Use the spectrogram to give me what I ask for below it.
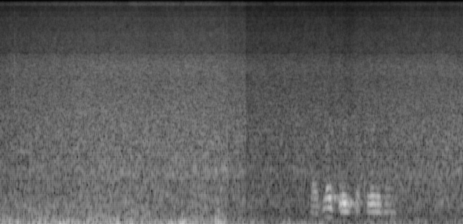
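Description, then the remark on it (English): Steady, dense rain falls outside, hissing continuously, loud in the first half and slightly softer after, with a brief murmur of voices rising faintly beneath it near the end. “It's raining outside right now.”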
